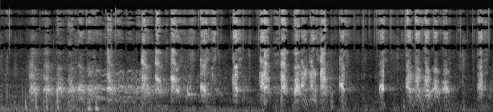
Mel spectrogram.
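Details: Several Chihuahuas belonging to a neighbour, loose in the street, barking at people; rapid overlapping yappy barks in quick bursts throughout.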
